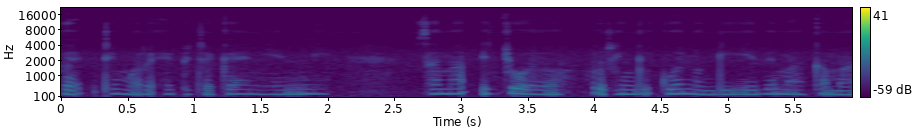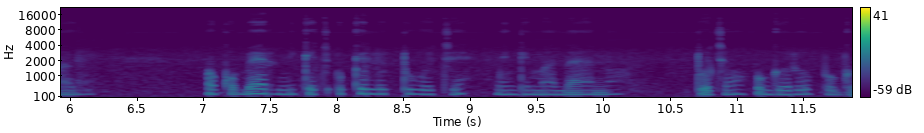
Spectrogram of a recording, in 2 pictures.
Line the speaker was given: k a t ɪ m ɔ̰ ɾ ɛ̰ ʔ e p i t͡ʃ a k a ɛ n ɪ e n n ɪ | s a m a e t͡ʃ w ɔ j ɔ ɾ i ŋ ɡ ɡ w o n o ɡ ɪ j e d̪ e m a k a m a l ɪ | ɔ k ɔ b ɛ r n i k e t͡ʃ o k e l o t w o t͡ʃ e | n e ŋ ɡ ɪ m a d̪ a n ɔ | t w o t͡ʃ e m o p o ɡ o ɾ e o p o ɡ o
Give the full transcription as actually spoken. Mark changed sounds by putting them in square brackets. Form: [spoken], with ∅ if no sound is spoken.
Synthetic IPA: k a t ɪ m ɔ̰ ɾ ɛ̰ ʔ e p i t͡ʃ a k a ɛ n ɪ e n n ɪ | s a m a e t͡ʃ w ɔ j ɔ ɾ i ŋ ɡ ɡ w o n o ɡ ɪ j e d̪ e m a k a m a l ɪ | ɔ k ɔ b ɛ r n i k e t͡ʃ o k e l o t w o t͡ʃ e | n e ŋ ɡ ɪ m a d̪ a n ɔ | t w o t͡ʃ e m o p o ɡ o ɾ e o p o ɡ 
